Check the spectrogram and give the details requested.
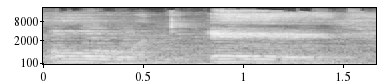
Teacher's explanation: sounds a bit like a combination of Irish and Cockney and they have these really long pure vowel sound so they say o and a in the Yola accent and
